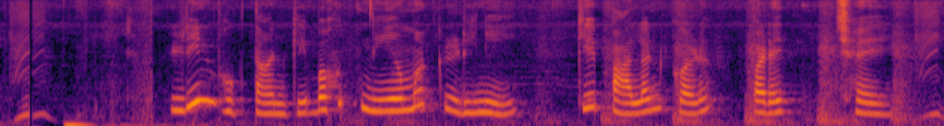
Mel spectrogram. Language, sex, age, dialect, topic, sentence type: Maithili, female, 18-24, Southern/Standard, banking, statement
